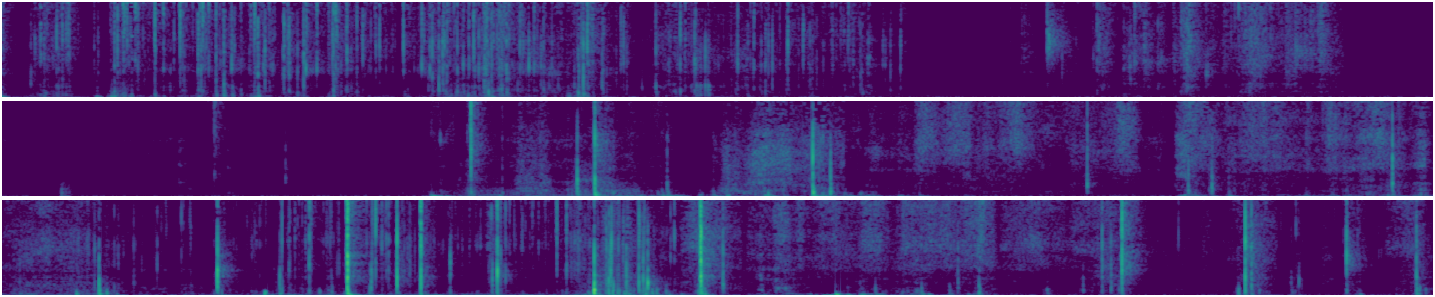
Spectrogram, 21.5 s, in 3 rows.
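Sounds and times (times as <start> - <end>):
material crinkling: 0.0 - 6.8, 9.4 - 21.4.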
